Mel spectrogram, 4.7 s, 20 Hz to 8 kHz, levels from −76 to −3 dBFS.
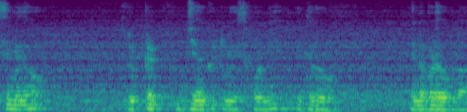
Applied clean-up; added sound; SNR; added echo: none; none; none; reverberation time 0.2 s.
